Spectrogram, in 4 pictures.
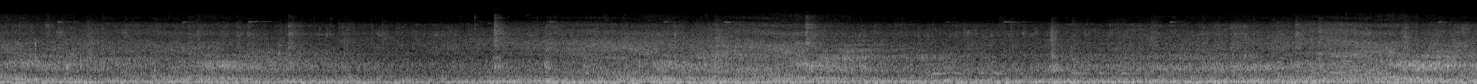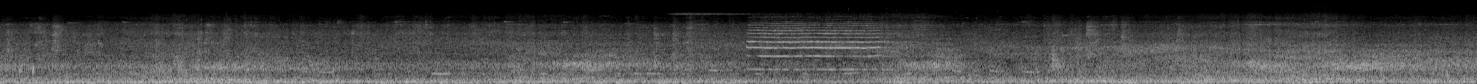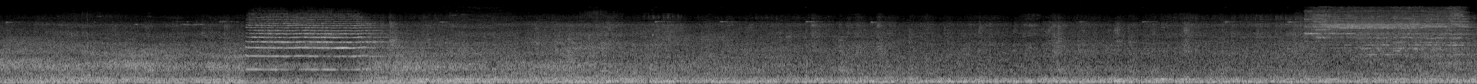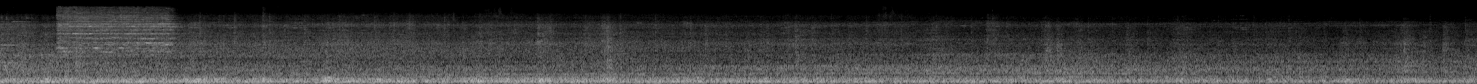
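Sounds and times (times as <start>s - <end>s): train rumbling past: 0.0s - 59.0s
higher-pitched horn blasts: 22.2s - 23.8s, 32.0s - 33.5s
locomotive horn: 22.2s - 24.0s, 31.9s - 33.8s.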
